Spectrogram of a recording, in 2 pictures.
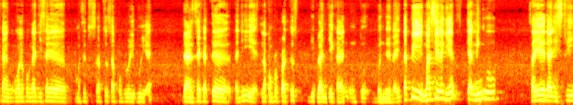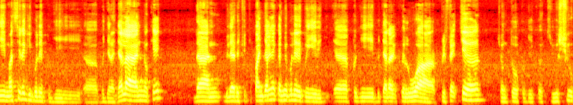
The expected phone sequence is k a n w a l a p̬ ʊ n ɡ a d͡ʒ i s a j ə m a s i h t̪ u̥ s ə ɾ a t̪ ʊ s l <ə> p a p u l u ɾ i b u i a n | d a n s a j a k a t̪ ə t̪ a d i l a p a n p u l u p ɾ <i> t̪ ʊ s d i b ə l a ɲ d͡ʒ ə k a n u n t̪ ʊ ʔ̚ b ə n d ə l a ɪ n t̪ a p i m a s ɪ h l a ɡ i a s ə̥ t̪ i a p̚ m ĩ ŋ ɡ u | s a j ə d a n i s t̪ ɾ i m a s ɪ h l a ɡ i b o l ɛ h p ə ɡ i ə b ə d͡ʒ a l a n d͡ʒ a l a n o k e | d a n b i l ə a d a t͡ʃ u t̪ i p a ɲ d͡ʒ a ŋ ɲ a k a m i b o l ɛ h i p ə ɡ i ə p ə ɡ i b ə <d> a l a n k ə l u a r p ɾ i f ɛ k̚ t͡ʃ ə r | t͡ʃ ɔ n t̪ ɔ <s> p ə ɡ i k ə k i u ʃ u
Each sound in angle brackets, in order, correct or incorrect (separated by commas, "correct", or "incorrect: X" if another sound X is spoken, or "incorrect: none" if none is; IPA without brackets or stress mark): incorrect: a, incorrect: a, incorrect: d͡ʒ, incorrect: h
